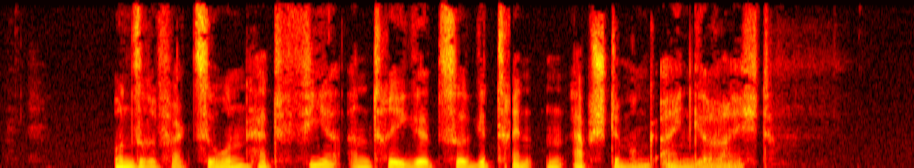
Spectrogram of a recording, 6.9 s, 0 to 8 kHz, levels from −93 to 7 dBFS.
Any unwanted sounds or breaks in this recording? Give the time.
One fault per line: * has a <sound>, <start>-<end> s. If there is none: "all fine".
* has a dropout, 3.8-3.8 s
